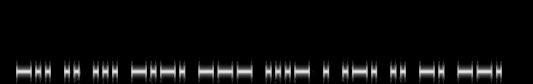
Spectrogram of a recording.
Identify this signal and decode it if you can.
Morse code, heard as a keyed tone, about 25 wpm, 600 Hz. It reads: DISCOVERING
